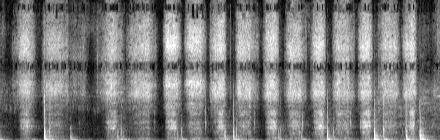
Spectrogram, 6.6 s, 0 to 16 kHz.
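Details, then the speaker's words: 2013 Volkswagen CC grinding from the front end: a removed front wheel bearing spun by hand makes rough, gritty grinding in uneven bursts. The bearing has failed; it is noisy and another won't even spin. "That's pretty noisy. Let's try that. This one won't even spin. Hear that one? That one's worse."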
